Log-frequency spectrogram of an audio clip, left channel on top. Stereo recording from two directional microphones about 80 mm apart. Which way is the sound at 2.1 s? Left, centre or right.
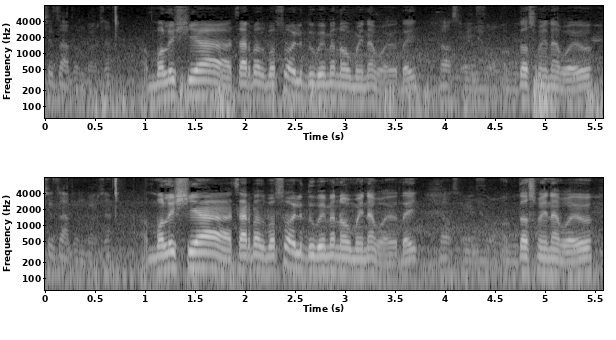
Right.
